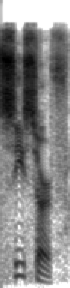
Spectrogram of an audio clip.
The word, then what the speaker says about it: CSRF: abbreviated SE srf or sometimes xsrf that's hard to say pronounce c surf sometimes I'm not not going to say curf because I've said it and my colleagues are making fun of me all the time for saying C surf so I'm going to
